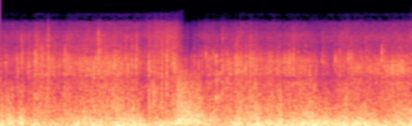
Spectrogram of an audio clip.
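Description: Wind buffeting the microphone of a mountain bike's handlebar camera as the bike runs fast down a dirt trail. Under it, a steady rumble from the tyres on the dirt, with scattered small knocks and rattles from the bike.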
